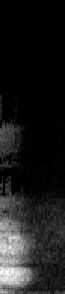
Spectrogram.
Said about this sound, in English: It's like breathing. When you take a deep breath in, take a deep breath with me.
